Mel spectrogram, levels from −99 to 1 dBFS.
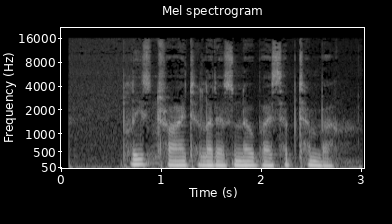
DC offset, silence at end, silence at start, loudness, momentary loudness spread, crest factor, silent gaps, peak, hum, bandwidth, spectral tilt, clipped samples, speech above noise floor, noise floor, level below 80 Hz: under 0.1%; 0 s; 0.1 s; -31 LUFS; 5 LU; 16 dB; none; -16 dBFS; none; 16 kHz; -5.5 dB/octave; under 0.1%; 27 dB; -56 dBFS; -56 dBFS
